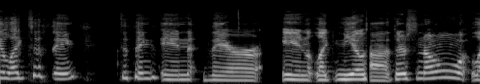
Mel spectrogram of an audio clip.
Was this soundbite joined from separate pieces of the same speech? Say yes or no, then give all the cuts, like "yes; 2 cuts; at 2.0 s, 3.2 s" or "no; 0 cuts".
yes; 4 cuts; at 1.2 s, 1.6 s, 2.6 s, 3.7 s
